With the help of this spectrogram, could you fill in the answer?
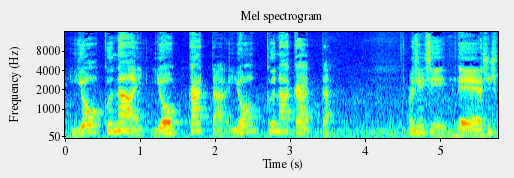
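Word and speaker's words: よくない: O outro seria ikunai, né? Mas não, no japonês a gente fala yokunai. Yokunai. Então a escrita é a mesma, só a pronúncia que não, né?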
